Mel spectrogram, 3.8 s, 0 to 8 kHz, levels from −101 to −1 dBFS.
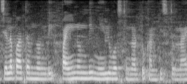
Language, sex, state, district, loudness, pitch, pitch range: Telugu, female, Telangana, Mahabubabad, -18 LUFS, 195 Hz, 185-205 Hz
